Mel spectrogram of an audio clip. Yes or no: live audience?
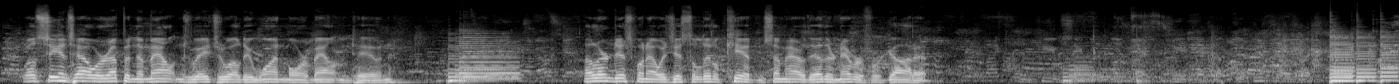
yes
